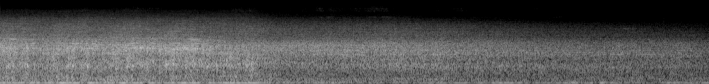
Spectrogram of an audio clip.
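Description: Double-deck IC2 intercity train, hauled by a class 146 electric locomotive, passing and moving away: its wheel and rail noise fades steadily, the high hiss dying out first.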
